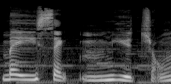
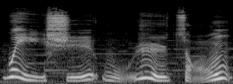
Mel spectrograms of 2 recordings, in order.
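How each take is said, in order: First: It is read with Cantonese pronunciation. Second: It is read with Mandarin pronunciation. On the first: The speaker calls it right. "我还是用广东话说一次吧" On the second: The speaker calls it wrong. "用普通话念呢有点怪哈"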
